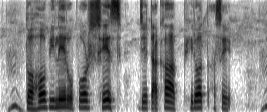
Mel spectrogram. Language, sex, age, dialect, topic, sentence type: Bengali, male, 31-35, Western, banking, statement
